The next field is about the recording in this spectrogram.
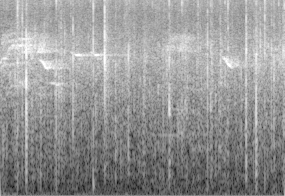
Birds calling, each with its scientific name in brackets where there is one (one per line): Hawaii Amakihi (Chlorodrepanis virens)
